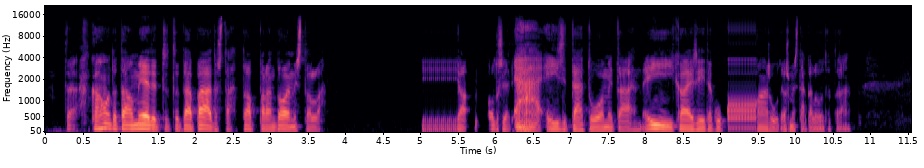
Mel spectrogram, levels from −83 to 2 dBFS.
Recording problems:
audio freezing; at 5 s and at 9 s

